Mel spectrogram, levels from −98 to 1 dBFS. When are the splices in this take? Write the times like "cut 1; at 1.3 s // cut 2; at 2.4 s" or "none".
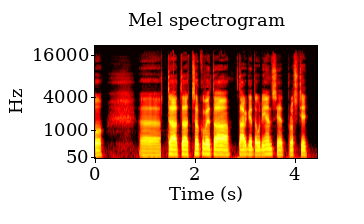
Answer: cut 1; at 1.3 s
